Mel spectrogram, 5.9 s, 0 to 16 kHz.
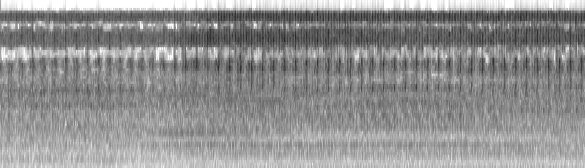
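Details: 1.4 MPI petrol (Polo/Ibiza/Fabia), cold start: fast, even light ticking over idle hum, began ~500 km after oil change, lasts up to 5 min; new hydraulic lifters, rockers and oil changes didn't fix it; cause unknown.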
